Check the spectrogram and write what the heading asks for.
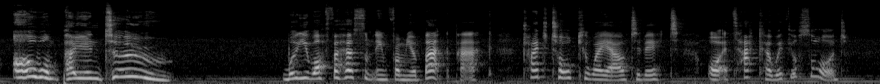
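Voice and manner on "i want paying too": loud, husky, hoarse voice, very slow. Narrating a game, a woman grabs you by the throat: husky voice. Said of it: "says in a husky voice".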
